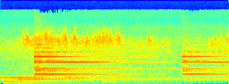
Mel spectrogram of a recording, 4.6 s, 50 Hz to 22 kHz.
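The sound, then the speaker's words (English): A loud bell at Melbourne Observatory rings out twice at 11:30 a.m. on 9 December 1874, signalling to assembled observers that Venus was about to transit the Sun; each strike is sharp with a long, shimmering decay, the second about three seconds after the first, no voices present. “on December the 9th, 1874, a loud bell rang at Melbourne Observatory, signalling to the assembled observers that Venus was about to move onto the face of the Sun for the first time since Captain Cook had seen it 105 years earlier.”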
